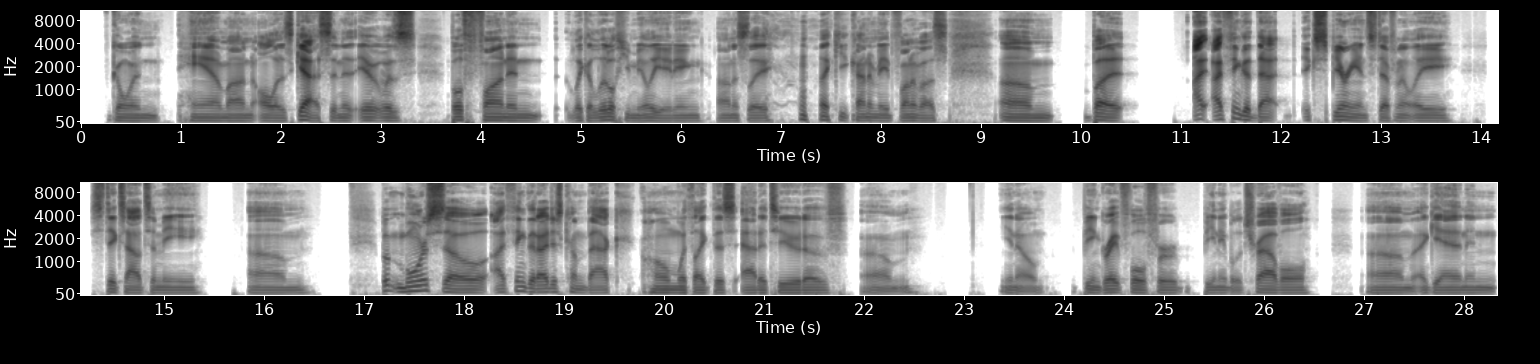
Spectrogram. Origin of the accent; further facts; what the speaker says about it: Owosso, Michigan, United States; I grew up in Michigan, a little town called Owosso, right between Flint and Lansing.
